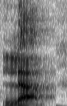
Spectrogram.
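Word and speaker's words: لام: লাম হরফটি উচ্চারণের ক্ষেত্রে অবশ্যই বারিক হবে এবং 3 আলিফ টেনে পড়তে হবে। আপনারা আমার সাথে বলুন লাম। লাম হরফটির মাখরাজ হলো জিহ্বার আগার কিনারা উপরের দাঁতের মাড়ির সঙ্গে লাগিয়ে উচ্চারিত হয়।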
